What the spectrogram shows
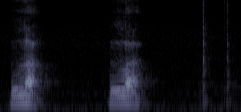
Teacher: l is a voiced alveolar approximant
